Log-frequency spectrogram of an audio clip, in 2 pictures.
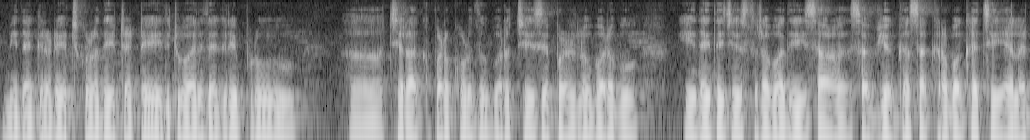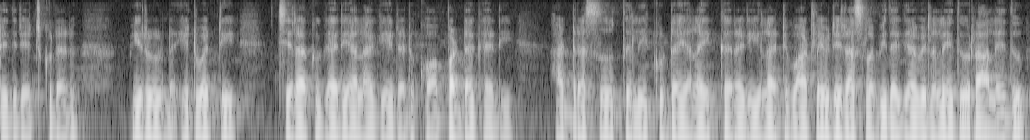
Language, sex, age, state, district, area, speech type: Telugu, male, 30-45, Andhra Pradesh, Konaseema, rural, spontaneous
